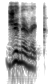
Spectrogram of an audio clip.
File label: "generic", Indian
